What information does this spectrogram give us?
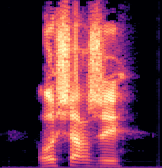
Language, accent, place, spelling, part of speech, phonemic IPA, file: French, France, Lyon, recharger, verb, /ʁə.ʃaʁ.ʒe/, LL-Q150 (fra)-recharger.wav
- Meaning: 1. to recharge (add more electricity to) 2. to reload (e.g. a gun)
